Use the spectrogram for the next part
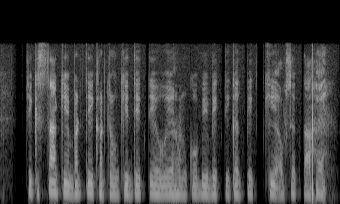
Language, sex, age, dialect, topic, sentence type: Hindi, male, 25-30, Garhwali, banking, statement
